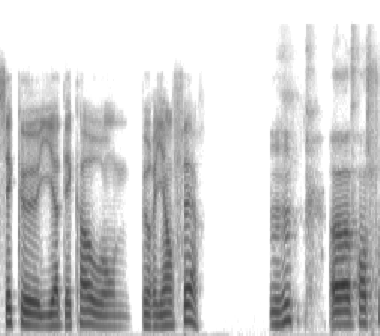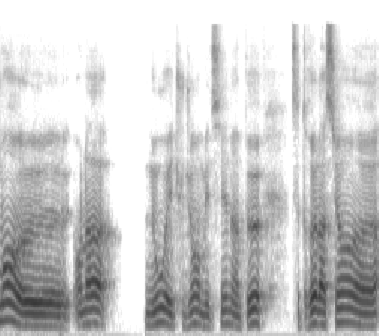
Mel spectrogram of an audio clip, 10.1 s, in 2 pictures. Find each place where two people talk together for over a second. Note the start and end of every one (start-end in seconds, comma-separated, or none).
none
